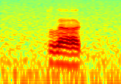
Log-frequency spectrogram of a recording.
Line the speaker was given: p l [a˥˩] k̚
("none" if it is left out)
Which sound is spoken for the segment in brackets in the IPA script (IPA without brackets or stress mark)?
a˨˩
